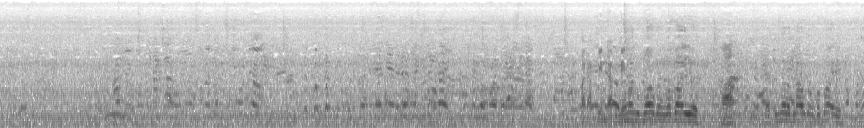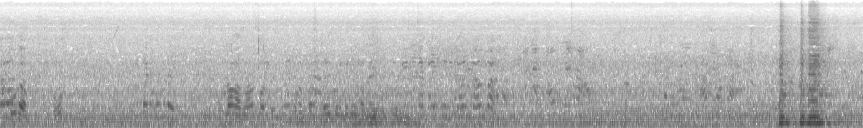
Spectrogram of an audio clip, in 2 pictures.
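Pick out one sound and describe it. A crowd of men and women talk and call out nearby, outdoors.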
